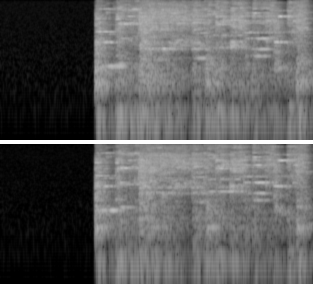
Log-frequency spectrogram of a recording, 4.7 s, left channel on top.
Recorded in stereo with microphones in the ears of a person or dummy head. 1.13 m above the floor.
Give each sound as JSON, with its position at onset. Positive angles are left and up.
{"t": 1.4, "sound": "breaking glass", "side_deg": -45, "distance_m": 1.4}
